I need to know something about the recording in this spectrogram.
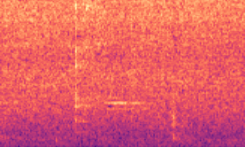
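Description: Hand and spoon working damp rice flour in a metal bowl: a steady gritty rustle of stirring, with two light clicks about a second apart.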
